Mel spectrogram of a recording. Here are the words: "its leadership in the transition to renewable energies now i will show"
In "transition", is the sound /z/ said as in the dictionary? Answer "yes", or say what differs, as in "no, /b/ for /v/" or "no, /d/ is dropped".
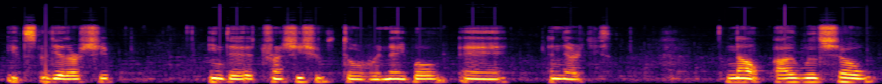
no, /s/ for /z/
